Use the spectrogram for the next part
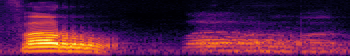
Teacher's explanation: nak tafkhimkan ra tu ada takrir dia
